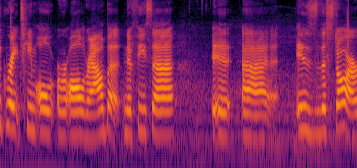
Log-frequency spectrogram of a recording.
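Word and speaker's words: Napheesa: Nafisa.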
